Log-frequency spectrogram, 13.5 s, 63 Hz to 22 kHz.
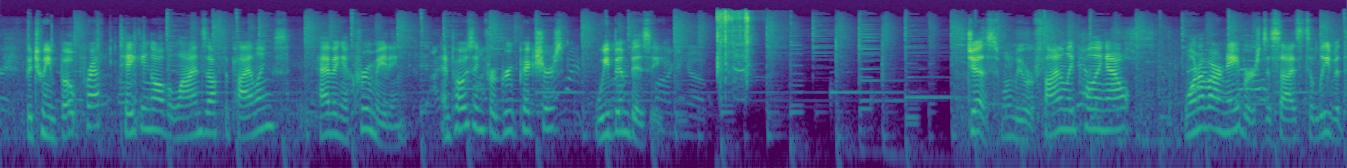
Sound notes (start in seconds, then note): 7.2 camera click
